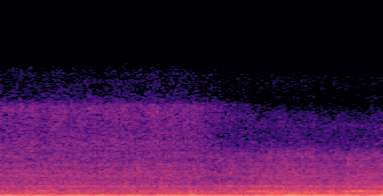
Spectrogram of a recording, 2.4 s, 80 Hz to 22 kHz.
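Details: Low, lumpy, uneven idle: the cylinder 4 misfire persists despite verified good spark and fuel, a multi-day misfire mystery with the cause unknown.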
